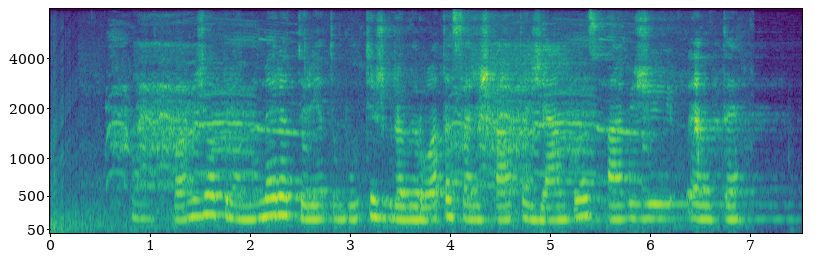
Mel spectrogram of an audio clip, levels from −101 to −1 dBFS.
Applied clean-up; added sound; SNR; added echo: none; Chicken, rooster; 11 dB; reverberation time 1.1 s.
